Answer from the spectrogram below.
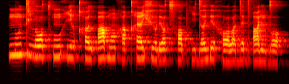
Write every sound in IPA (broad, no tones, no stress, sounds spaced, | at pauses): n ũ l d i l ɔ tʰ ũ h i lʲ qʰ u l ʔ ɑ b ɔ̃ h ʌ qʰ i xʲ ɔ ɾʲ ɒ t͡sʰ ɒ pʰ i d ɜ lʲ ɾ ɜ h ɔ lˠ i d ɛ d ʔ ɑ ɾʲ ɔ̃ l d ɔ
